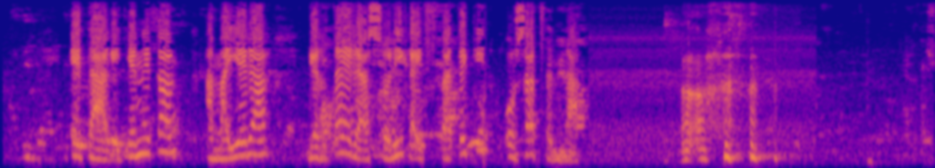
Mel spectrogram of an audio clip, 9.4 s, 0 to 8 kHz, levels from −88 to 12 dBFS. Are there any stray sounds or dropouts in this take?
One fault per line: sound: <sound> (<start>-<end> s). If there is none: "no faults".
sound: laugh (6.6-8.0 s)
